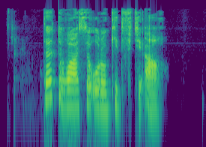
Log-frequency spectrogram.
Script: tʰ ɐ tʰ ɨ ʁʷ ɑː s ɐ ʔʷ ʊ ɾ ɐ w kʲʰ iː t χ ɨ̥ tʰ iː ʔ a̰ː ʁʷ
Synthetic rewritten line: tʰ ɐ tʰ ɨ ʁʷ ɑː s ɐ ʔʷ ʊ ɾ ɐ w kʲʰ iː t f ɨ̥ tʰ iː ʔ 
